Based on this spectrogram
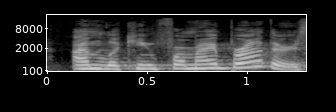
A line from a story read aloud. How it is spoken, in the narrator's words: he answered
